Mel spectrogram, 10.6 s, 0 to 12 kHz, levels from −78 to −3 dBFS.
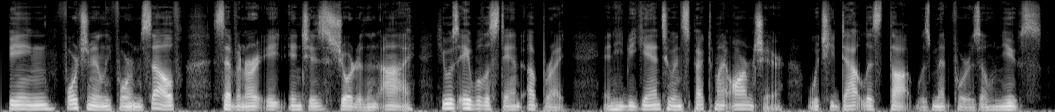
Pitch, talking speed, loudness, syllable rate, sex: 95 Hz, 200 wpm, -19 LUFS, 5.3 syllables/s, male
